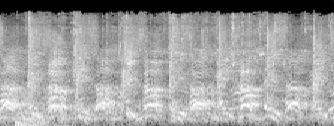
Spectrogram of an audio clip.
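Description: Crowd of mikoshi bearers shouting a rhythmic unison chant as they carry the shrine palanquin, the call repeating in a fast, steady beat.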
